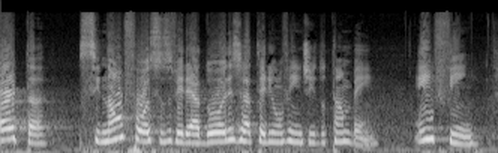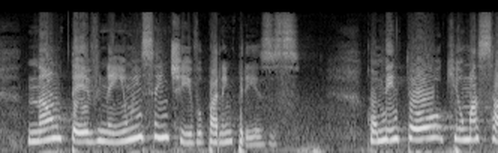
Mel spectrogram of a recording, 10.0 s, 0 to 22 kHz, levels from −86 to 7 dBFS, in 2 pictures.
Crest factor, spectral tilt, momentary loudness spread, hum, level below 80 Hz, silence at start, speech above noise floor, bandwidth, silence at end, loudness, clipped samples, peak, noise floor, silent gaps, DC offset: 12 dB; -4.5 dB/octave; 13 LU; none; -32 dBFS; 0 s; 22 dB; 16.5 kHz; 0 s; -13 LUFS; under 0.1%; -2 dBFS; -35 dBFS; none; under 0.1%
